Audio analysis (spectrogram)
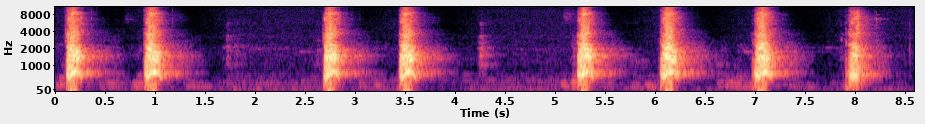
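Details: A Lakeland Terrier gives loud, sharp barks, mostly in quick pairs with pauses of about a second between them, eight barks in under nine seconds on a quiet background.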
